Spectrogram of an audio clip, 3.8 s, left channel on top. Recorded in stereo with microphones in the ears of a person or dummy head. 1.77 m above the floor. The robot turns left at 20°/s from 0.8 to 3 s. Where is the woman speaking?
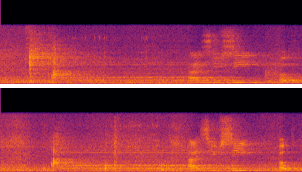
60° right (ahead or behind), 2.5 m; by 3.7 s 70° right (ahead or behind), 2.5 m.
